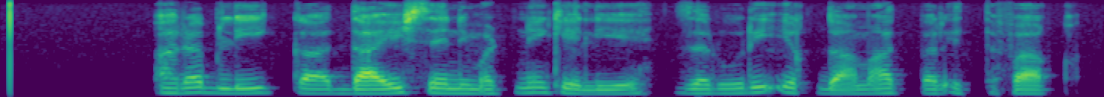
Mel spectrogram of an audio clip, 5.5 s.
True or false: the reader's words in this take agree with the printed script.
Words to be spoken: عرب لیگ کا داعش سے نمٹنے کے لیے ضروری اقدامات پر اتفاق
true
